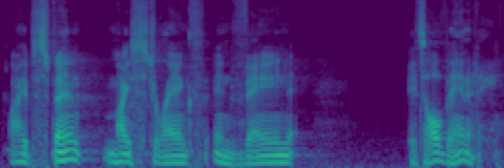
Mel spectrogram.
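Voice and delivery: slow, quiet, worn-out voice; weary lament. Acted. Servant before God, slowly and quietly spent. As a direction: sigh out the defeat, slowly. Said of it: "and he says".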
